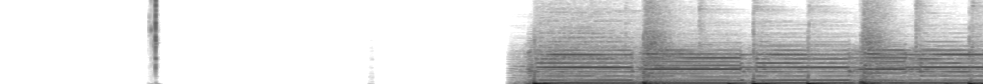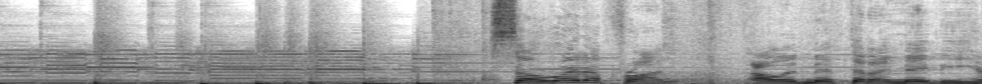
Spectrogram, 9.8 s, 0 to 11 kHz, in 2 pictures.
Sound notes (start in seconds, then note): 0.9 click; 2.6 guitar music plays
